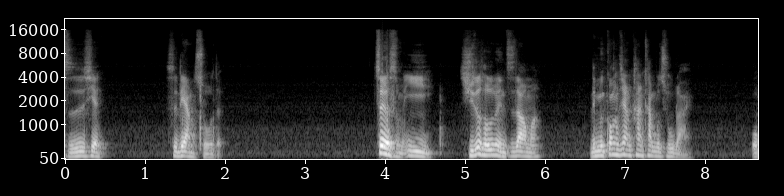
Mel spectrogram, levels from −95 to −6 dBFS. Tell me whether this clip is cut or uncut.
uncut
